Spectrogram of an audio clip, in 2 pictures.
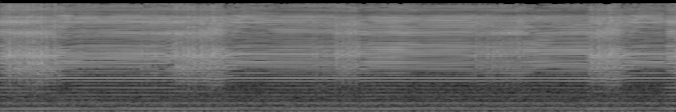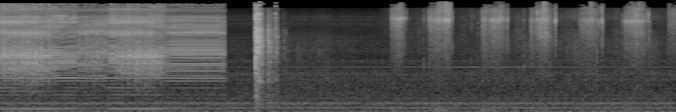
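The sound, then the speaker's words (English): An electric razor shaves the hair around a dead man's head before an autopsy. A steady, buzzing drone runs evenly for about eleven seconds, then cuts off with a sharp click, leaving only faint, scattered taps afterward. “I'm shaving the hair around his head in order to make a clean incision as we remove the skull cap.”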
